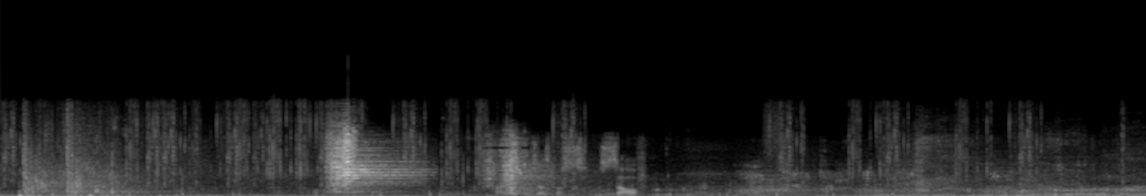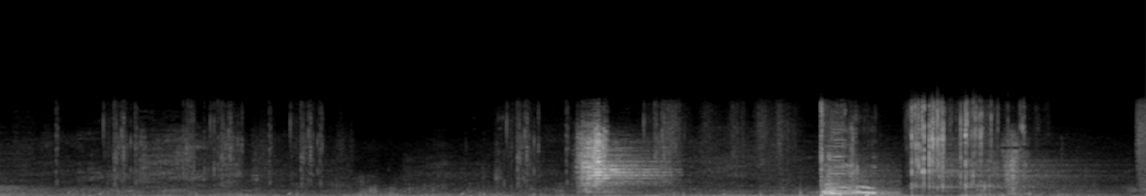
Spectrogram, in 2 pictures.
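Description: Armoured footsteps thud on stone.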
